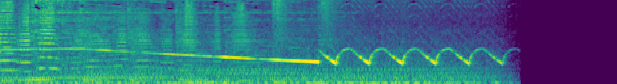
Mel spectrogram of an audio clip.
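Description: Emergency-vehicle siren: one slow falling wail, then a fast up-and-down warble about three times a second, cutting off suddenly near the end.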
